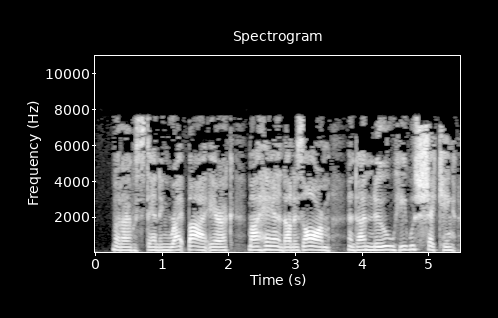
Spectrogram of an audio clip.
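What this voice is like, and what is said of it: Usual voice. Nothing is said of it.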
